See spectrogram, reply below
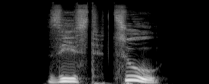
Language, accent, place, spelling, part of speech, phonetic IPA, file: German, Germany, Berlin, siehst zu, verb, [ˌziːst ˈt͡suː], De-siehst zu.ogg
- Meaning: second-person singular present of zusehen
